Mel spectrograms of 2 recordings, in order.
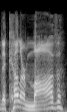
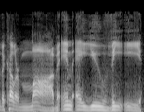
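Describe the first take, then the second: First: "mauve" drawn out slowly, rhymes with "Bob"; slow stress on mauve. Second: "mauve" said slowly then spelled letter by letter; slow "mauve", then each letter M A U V E. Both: Shown as a demonstration. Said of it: "have you heard of the word".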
